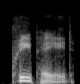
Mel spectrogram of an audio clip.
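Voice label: "prepaid", American English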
